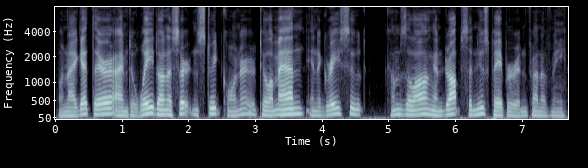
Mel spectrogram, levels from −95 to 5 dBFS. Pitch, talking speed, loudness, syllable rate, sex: 125 Hz, 225 wpm, -19 LUFS, 5.0 syllables/s, male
